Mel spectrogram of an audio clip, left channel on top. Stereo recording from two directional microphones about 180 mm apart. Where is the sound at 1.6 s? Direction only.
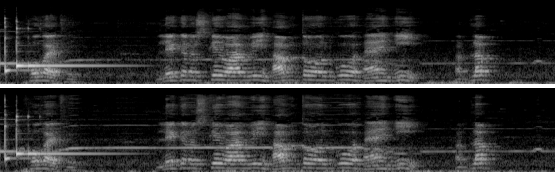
20° left (ahead or behind).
